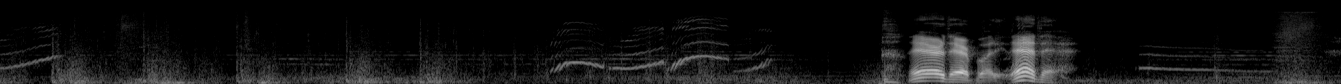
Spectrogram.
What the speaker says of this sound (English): A scampus is a yokai in the form of a corpulent cat.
